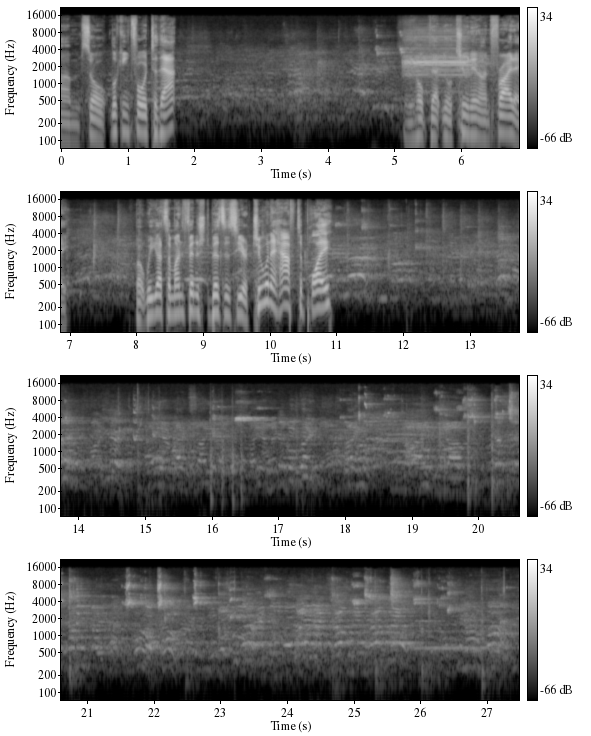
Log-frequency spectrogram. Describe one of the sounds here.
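A crowd of people chatters in a large echoing gym.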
